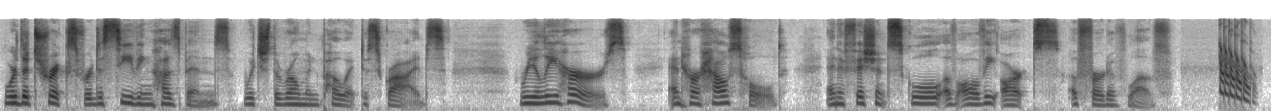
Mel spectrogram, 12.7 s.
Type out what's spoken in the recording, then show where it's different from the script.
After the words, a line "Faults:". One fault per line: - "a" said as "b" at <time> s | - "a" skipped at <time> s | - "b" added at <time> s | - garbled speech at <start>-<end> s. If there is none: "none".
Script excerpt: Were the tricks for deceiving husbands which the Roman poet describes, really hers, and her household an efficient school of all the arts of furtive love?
Were the tricks for deceiving husbands which the Roman poet describes, really hers, and her household an efficient school of all the arts of furtive love?
Faults:
none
